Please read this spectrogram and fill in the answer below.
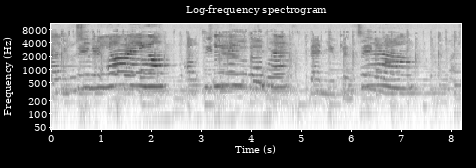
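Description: A young girl singing a cheerful children's song in a high voice, phrase after phrase.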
